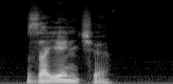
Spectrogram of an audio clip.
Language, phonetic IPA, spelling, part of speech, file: Polish, [zaˈjɛ̇̃ɲt͡ɕɛ], zajęcie, noun, Pl-zajęcie.ogg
